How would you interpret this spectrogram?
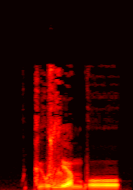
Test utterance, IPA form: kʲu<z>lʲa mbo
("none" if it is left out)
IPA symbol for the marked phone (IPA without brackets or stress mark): z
